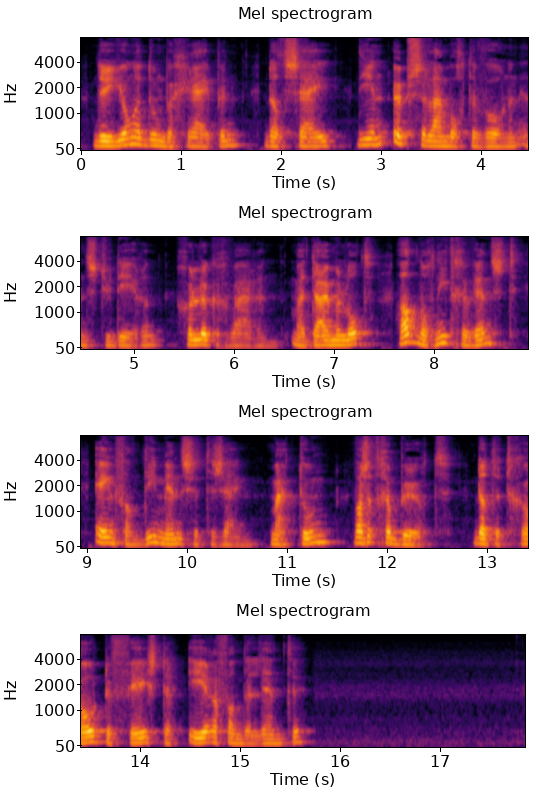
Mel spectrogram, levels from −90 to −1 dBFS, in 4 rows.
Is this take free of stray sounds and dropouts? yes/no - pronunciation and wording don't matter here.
yes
